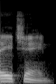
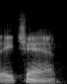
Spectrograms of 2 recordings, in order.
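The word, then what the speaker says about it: Achane: about uh Devon a it's pronounced a Chan I keep hearing that now it's he's he corrected the media this week he's like it's not a chain it's a Chan like all right okay now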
